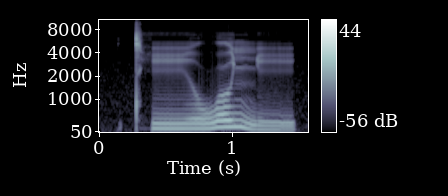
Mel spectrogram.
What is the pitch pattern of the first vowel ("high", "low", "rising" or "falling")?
low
